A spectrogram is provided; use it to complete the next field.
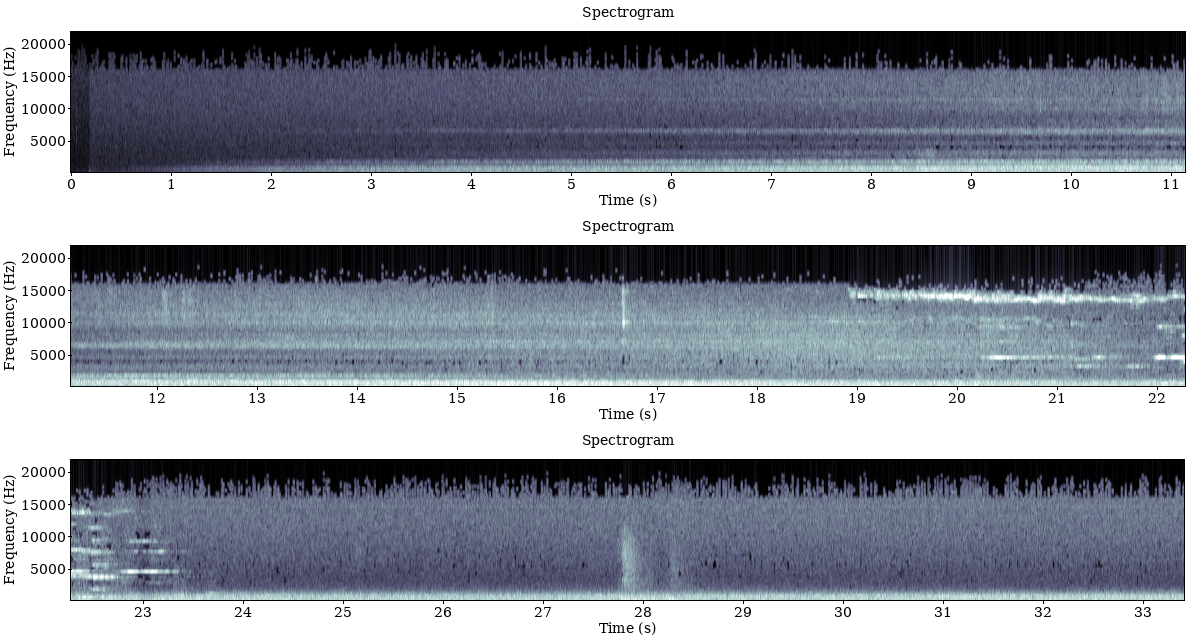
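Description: Steam Train starts into constant run, various acoustic changes as train passes through cuttings, etc, slows & stops in station; Electric Train, exterior, arrives at local station, doors, departs right to left; BBC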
